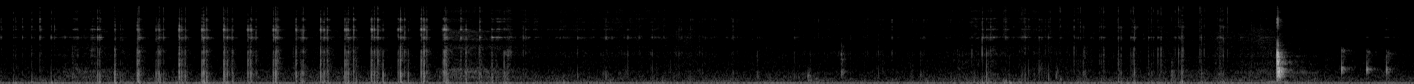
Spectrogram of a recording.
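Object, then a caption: Small glass bottle. Fingernails tap and scratch a small, empty glass Yoo-hoo bottle with a yellow cap held in the hands. A quick run of bright, clinking glass taps around 600 Hz fills the first five seconds, then gives way to soft scratching and faint ticks over a steady low hum. A single sharp, loud click near the end is followed by a few light taps.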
